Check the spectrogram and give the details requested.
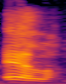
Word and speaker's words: Elle: representatives are your branded just remember the letter l you can't say e l but it's spelled e-l-l-e because they have to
